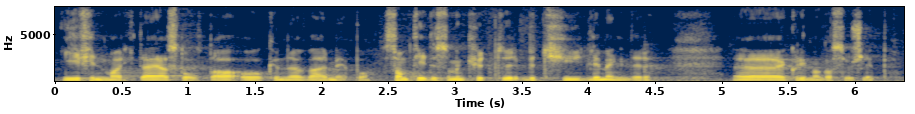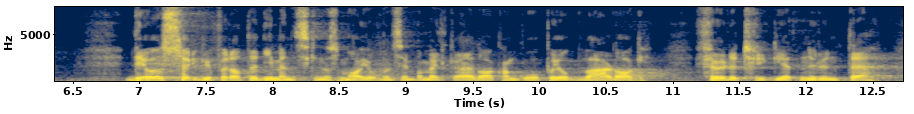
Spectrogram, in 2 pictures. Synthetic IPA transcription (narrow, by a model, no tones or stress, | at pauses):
ɪfɪnmɑɾkd̪ɛæɾjæɪst̪ɔlt̪ɑ̰ʔɔkʰʉnːəʋæːɾəmɛːpʰɔ̰sɑmt̪ʰiːd̪ɪsɔmɛnkʰʉt̪ʰːəɾbət̪ʰyːd̪əlɪmɛŋd̪əɾ | kʰliːmɑɡɑsːʉ̰ːʂɭɪpː | d̪ɛɔsœɾɡəfɔɾɑt̪d̪ɪmɛnːəskənəsɔmhɑɾjɔbːənsɪːnpɔmɛlkəæɪəd̪ɑːkʰɑnɡoːpʰɔjɔbːʋæːɖɑːɡ | føːlət̪ʰɾʏɡheːt̪n̩ɾʉnt̪̚d̪ɛ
